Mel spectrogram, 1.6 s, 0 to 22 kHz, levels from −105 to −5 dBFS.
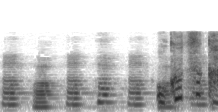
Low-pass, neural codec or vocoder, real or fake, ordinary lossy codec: none; none; real; none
